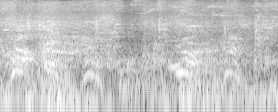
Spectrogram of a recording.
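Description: An axe strikes an enemy with a heavy crunching blow.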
